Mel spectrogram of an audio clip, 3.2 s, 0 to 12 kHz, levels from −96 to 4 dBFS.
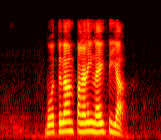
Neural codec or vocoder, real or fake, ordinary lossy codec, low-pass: codec, 16 kHz, 1 kbps, FunCodec, trained on LibriTTS, 50 frames a second; fake; MP3, 96 kbps; 7.2 kHz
